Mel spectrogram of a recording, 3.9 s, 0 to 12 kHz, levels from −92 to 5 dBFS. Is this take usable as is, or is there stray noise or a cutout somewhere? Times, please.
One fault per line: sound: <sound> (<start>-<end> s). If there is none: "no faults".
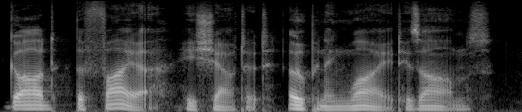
no faults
